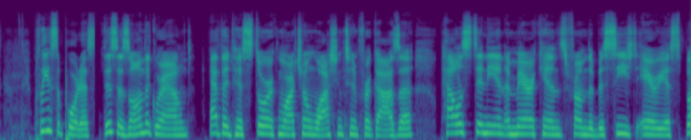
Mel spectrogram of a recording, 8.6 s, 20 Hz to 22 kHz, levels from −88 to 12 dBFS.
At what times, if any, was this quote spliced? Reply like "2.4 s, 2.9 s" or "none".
1.2 s, 2.5 s, 5.4 s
